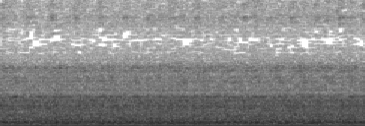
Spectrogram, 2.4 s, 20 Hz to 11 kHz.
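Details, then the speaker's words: Colchester Triumph 2000 lathe turning a long paper-bag-machine roller shaft without a steady, slow feed with sharp tool: steady low hum with rough even buzz over the cut; heavy vibration and chatter, likely from unsupported work. "yeah if you could hear the vibration going on I don't know if we can see that"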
